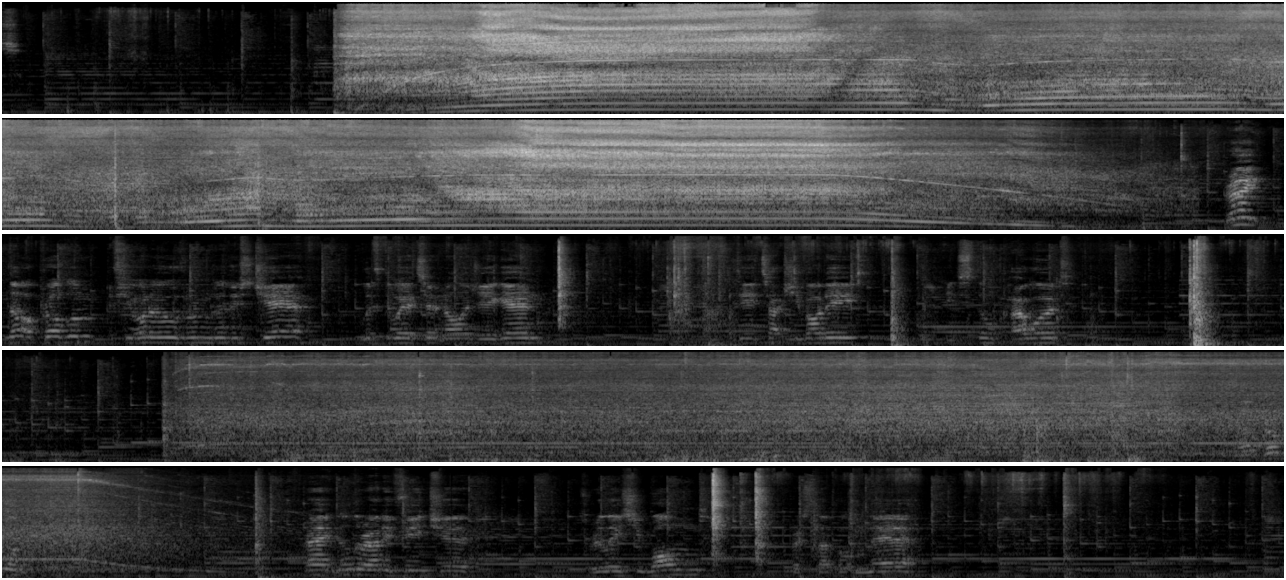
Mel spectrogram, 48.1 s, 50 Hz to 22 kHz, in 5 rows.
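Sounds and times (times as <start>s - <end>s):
vacuum cleaner motor running: 2.5s - 18.7s, 30.1s - 40.7s.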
